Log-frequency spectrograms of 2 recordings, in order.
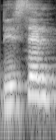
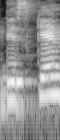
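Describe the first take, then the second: First: No k sound is heard after the s. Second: A k sound is pronounced after the s. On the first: The speaker calls it right. "डिसेंड पढ़ना है" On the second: The speaker calls it wrong. "डिस्केंड नहीं पढ़ना है आपको"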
